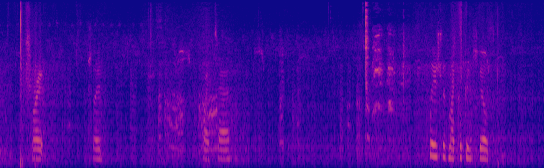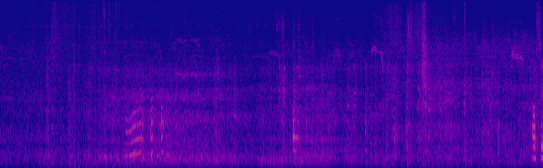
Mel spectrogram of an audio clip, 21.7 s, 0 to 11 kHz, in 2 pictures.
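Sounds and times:
chickens clucking and begging on someone's foot: 0.0s - 21.7s
speech: 0.6s - 1.1s, 1.8s - 2.2s, 4.0s - 4.8s, 8.6s - 10.0s
chickens squawking: 2.6s - 8.5s, 11.7s - 21.1s.

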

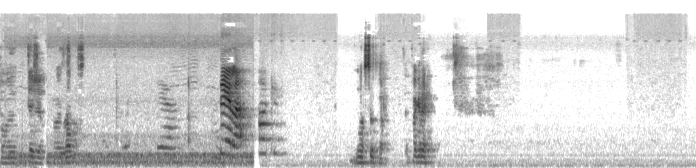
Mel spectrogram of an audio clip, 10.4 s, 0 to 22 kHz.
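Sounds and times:
road noise of a moving bus: 0.0s - 3.9s
speech: 0.0s - 4.2s, 5.2s - 7.0s
engine rumble inside a moving bus: 0.0s - 4.4s.

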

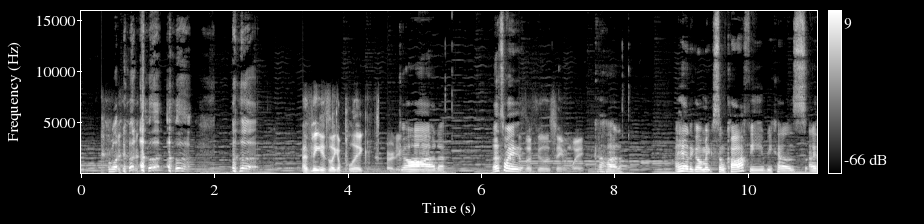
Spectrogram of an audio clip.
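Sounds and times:
person coughing: 0.3s - 1.7s, 2.3s - 2.7s
speech: 0.4s - 5.6s, 6.2s - 8.3s, 8.9s - 11.0s.

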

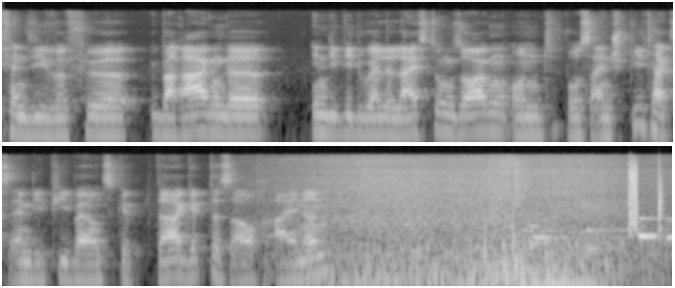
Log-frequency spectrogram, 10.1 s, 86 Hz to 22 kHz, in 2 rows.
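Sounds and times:
speech: 0.0s - 7.8s
ocean surf waves breaking: 6.9s - 10.0s.

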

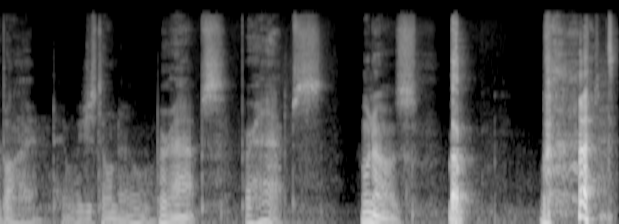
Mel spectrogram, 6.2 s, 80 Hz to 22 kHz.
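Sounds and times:
speech: 0.0s - 4.8s, 5.4s - 6.1s
throaty burp: 4.5s - 4.8s.

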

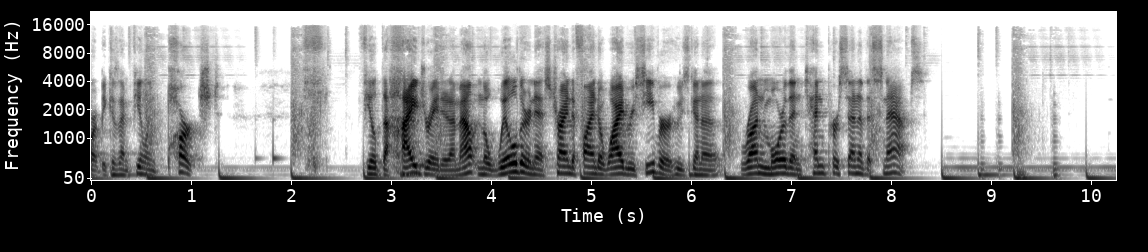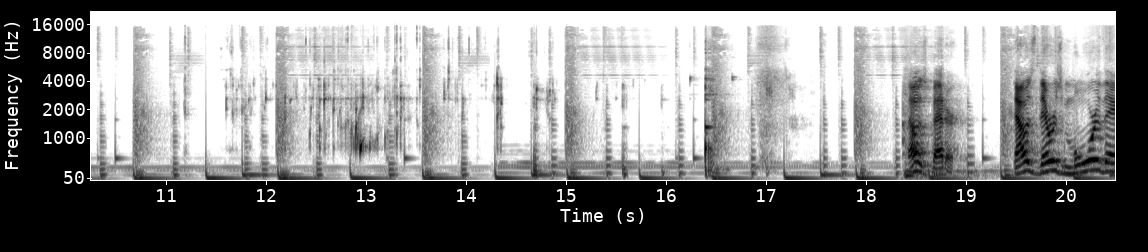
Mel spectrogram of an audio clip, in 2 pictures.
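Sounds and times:
speech: 0.0s - 1.4s, 2.0s - 9.3s, 18.4s - 20.4s
coffee dripping into a cup: 11.6s - 14.0s
small gurgling glugs: 11.6s - 15.8s.

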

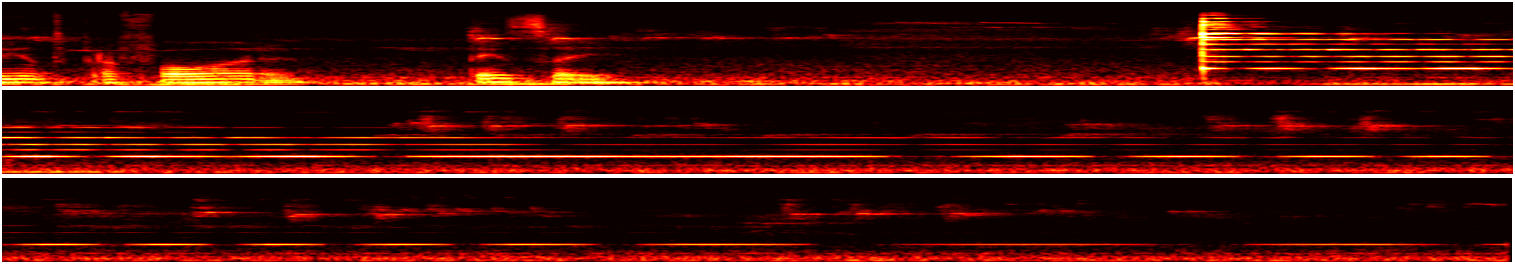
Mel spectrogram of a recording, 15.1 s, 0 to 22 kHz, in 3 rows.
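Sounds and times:
speech: 0.0s - 2.3s
small bell ringing: 4.0s - 13.8s.

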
